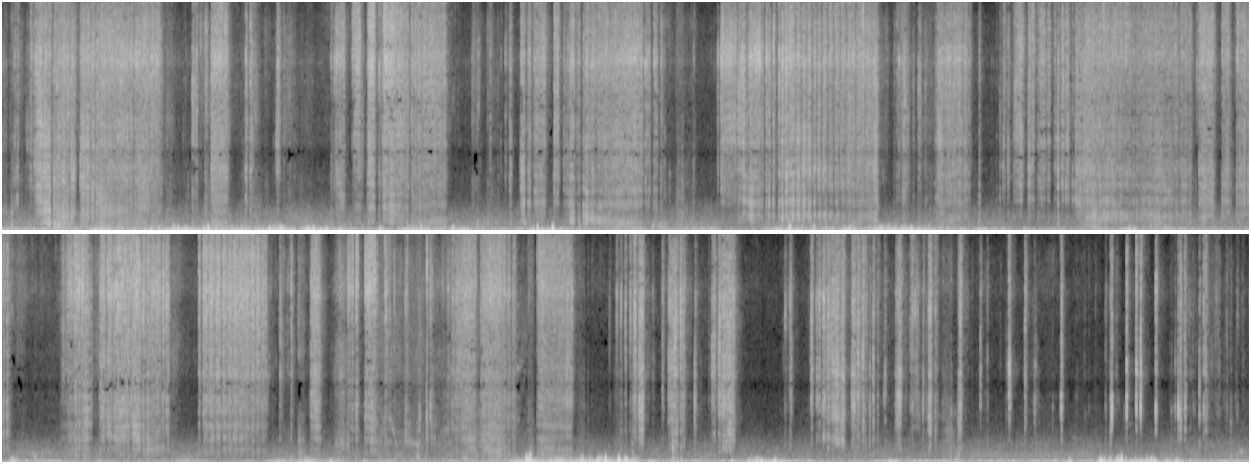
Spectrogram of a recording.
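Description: Adhesive tape being pulled off its roll and wrapped around the wooden poles of a conical shelter frame, in repeated rasping stretches of varying length.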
